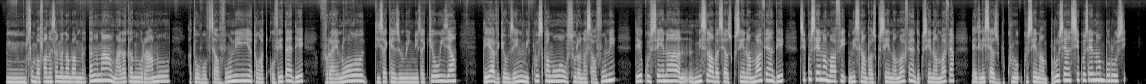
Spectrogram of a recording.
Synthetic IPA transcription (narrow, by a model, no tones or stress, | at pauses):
mifumbəfanasananambaminat̪aŋanəmalakanoɾanu | at̪ovovi̥savuniat̪oŋat̪u̥kovet̪ad̪e | v̥uɾainod̪̥isakɛnzminit̪akewiza | d̪̥eavakewamizeɲimikusi̥kanoausuɾanasavuni | d̪̥ekusenəmisilambət͡siazu̥ku̥senəmafand̪e | t͡sikusenəmafimisilambazuku̥senəmafand̪eku̥senamafa | mazilesiazukusenambuɾusansikusenambuɾusi̥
